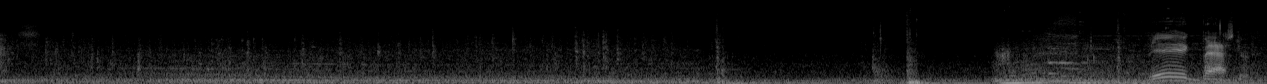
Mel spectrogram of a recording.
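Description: A train rumbles steadily inside the video game Cyberpunk 2077, a continuous low mechanical drone with clanks and a door-like slide near the end.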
